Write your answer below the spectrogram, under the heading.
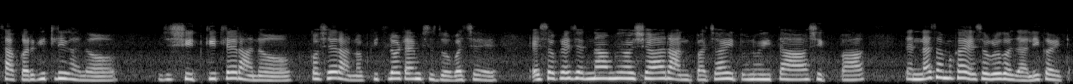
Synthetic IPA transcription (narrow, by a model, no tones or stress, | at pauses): sakəɾɡit̪liːɡʱalə | mm̤ə̃nd͡zeɕit̪kɡit̪leɾanəb̚kəɕẽɾanəpkit̪lɔʈajmsud̪ʱəbat͡ɕe | esəɡɭed͡ʑɛnːaːmiəɕaɾanpat͡ɕaɦit̪uːnujt̪aɕik̚pa | t̪ɛnːat͡samkaɦesəɡɭeɡəd͡zaliːkəjʈ̪a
